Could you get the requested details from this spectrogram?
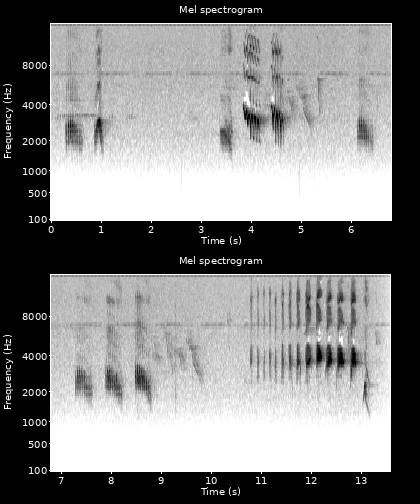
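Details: Male chalk-browed mockingbird showing off to a female with a varied song: scattered buzzy and whistled notes, some falling slurs, ending with a long fast trill of about twenty rapid pulsed notes that swells then stops.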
